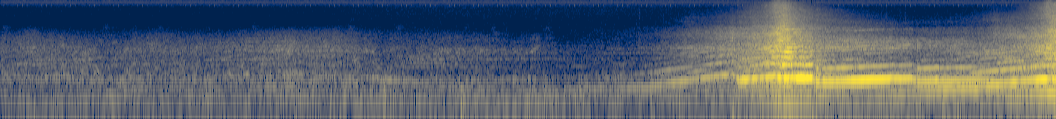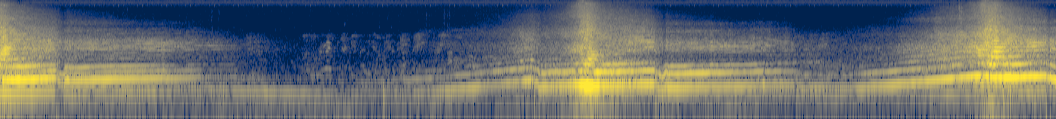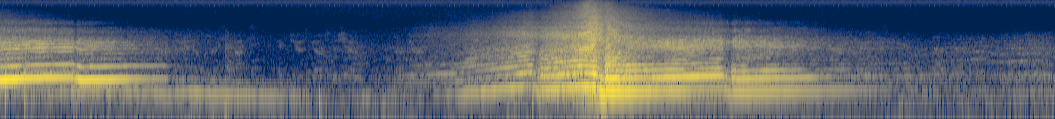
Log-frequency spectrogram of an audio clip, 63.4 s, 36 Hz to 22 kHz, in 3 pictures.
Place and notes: {"title": "Jacksons Ln, Scarborough, UK - olivers mount road racing 2021 ...", "date": "2021-05-22 12:57:00", "description": "bob smith spring cup ... classic superbikes qualifying ... luhd pm-01 mics to zoom h5 ...", "latitude": "54.27", "longitude": "-0.41", "altitude": "144", "timezone": "Europe/London"}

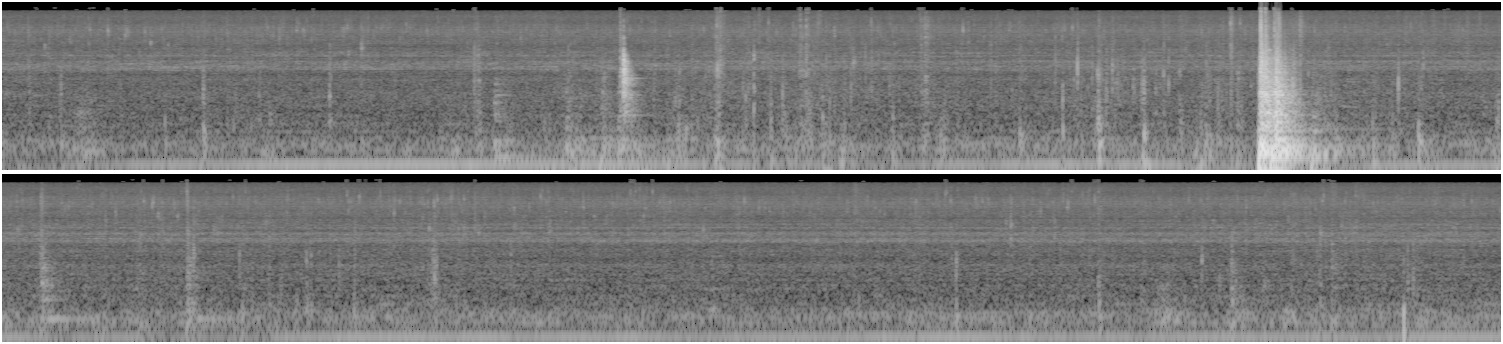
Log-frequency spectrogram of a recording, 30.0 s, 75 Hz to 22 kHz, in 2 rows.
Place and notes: {"title": "Chem. des Tigneux, Chindrieux, France - Abreuvoir à vaches", "date": "2022-09-04 18:40:00", "description": "Il fait 31° les vaches viennent se désaltérer à l'abreuvoir constitué d'une ancienne baignoire, percussions avec les oreilles sur les parois, elles se bousculent pour avoir une place.", "latitude": "45.82", "longitude": "5.86", "altitude": "343", "timezone": "Europe/Paris"}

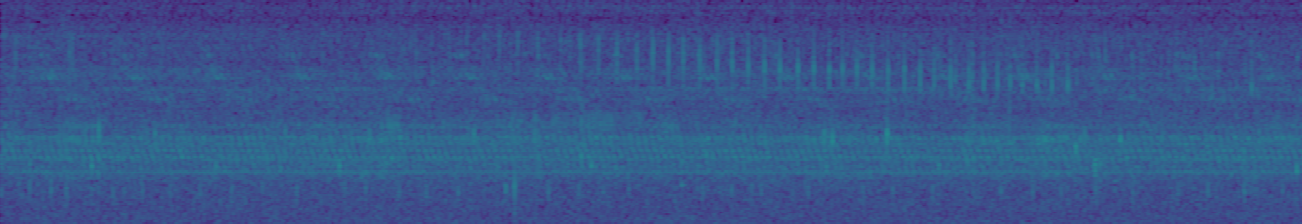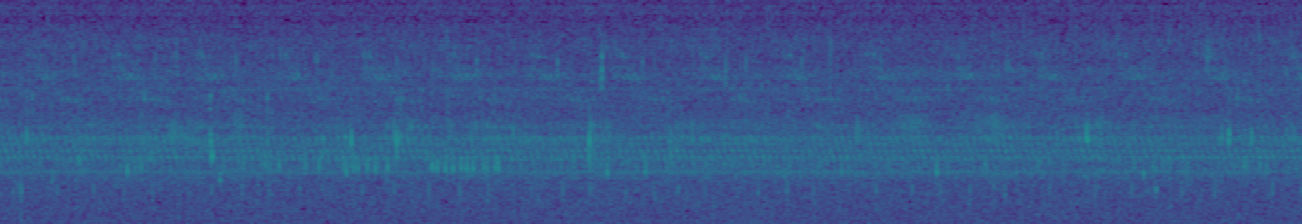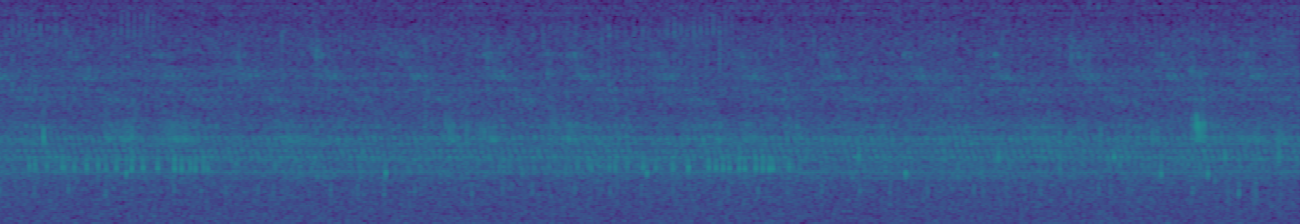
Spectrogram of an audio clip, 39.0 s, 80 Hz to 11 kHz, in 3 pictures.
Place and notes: {"title": "Hydrophone in newt pond, Battery Townsend Headlands", "description": "small sounds recorded with a homemade hydrophone in Battery Townsend", "latitude": "37.84", "longitude": "-122.54", "altitude": "110", "timezone": "Europe/Tallinn"}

